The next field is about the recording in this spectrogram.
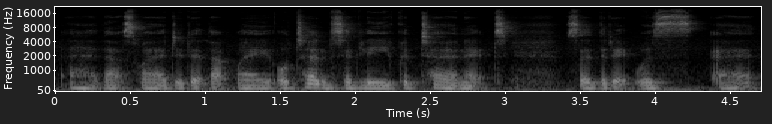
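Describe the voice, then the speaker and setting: A woman with a low, mellow voice, a little hoarse, talking through a craft project in a relaxed, chatty way. She fills pauses with ums and uhs as she explains each step. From United Kingdom. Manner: relaxed and chatty, with frequent ums and small laughs. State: slightly hoarse, losing her voice. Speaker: crafting channel host. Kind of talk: casual voice-over narrating a scrapbooking process.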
